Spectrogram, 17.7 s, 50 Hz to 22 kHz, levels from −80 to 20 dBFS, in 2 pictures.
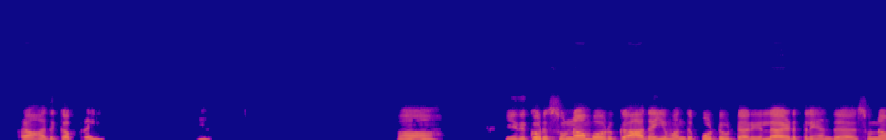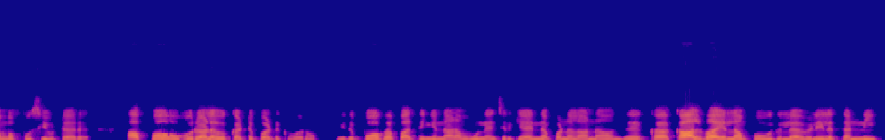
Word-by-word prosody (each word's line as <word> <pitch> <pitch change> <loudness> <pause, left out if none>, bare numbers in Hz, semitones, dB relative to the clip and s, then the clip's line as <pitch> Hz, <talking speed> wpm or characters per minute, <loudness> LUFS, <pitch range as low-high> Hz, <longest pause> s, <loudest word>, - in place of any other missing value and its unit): அப்பறம் 255 -2 -1
அதுக்கு 205 +1 -2
அப்புறம், 260 +6 -4 1.0
ம். 205 -2 -8 1.9
ஆ, 175 - -2 1.1
இதுக்கு 245 +2 -2
ஒரு 215 - +2
சுண்ணாம்பு 250 +2 +5
இருக்கு. 195 +6 -1
அதையும் 240 +5 +1
வந்து 215 +2 -1
போட்டுவிட்டாரு. 180 -6 0
எல்லா 180 +3 +4
இடத்துலயும் 200 +6 -4
அந்த 190 -3 -2 0.2
சுண்ணாம்பு 190 -1 -1
பூசிவிட்டாரு.அப்போ 160 - -4 0.3
ஓரளவு 200 +3 +2
கட்டுப்பாட்டுக்கு 175 -2 -6
வரும். 135 - -10 0.3
இது 210 - -6 0.2
போக 240 +3 +2
பார்த்தீங்கன்னா, 185 +1 -2
நம்ம 205 -4 -4
முன்னெச்சரிக்கையா 195 -1 -5
என்ன 185 +3 -2
பண்ணலான்னா 160 -3 -3
வந்து 165 +5 -5 0.2
க 160 -1 +3
கால்வாய் 235 -1 +7
எல்லாம் 175 +1 +1
போகுதுல்ல 160 -1 -2
வெளில 170 0 -1
தண்ணீ, 160 +1 0
190 Hz, 115 wpm, -22 LUFS, 165-215 Hz, 1.9 s, கால்வாய்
